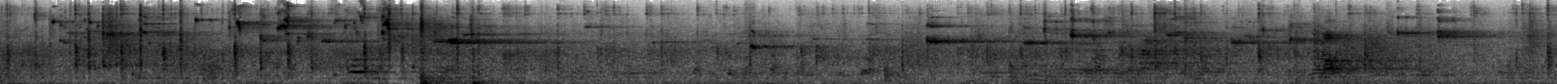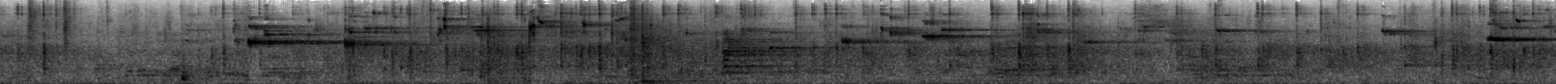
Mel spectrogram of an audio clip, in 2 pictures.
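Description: Table tennis balls clicking off bats and tables, many short sharp knocks in quick runs from several tables at once, ringing in a large sports hall.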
